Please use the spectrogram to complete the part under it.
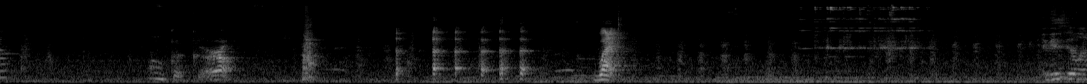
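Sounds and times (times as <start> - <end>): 
dog panting: 0.0 - 1.8, 2.9 - 4.5, 5.9 - 10.8
speech: 1.6 - 3.2, 6.0 - 6.3, 10.5 - 10.8.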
